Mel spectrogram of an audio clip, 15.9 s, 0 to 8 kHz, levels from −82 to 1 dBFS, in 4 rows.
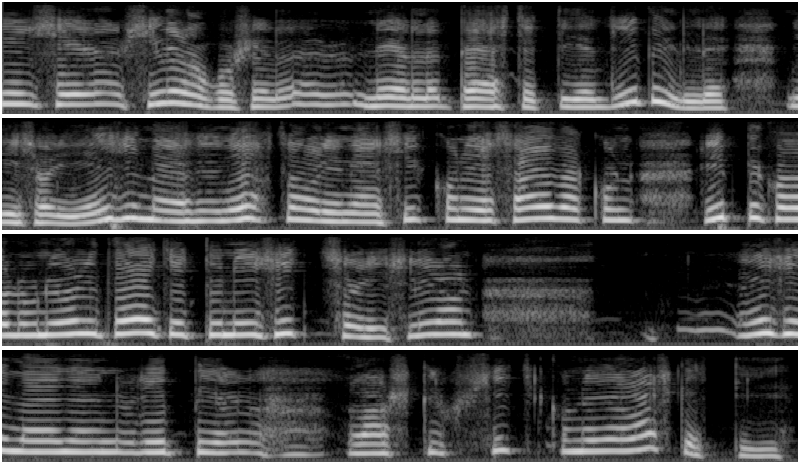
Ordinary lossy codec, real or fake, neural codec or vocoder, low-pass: none; real; none; 7.2 kHz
